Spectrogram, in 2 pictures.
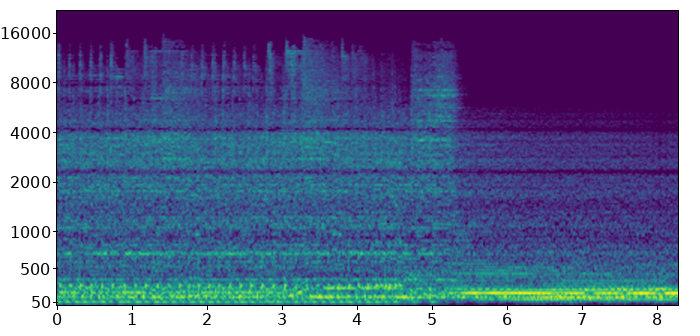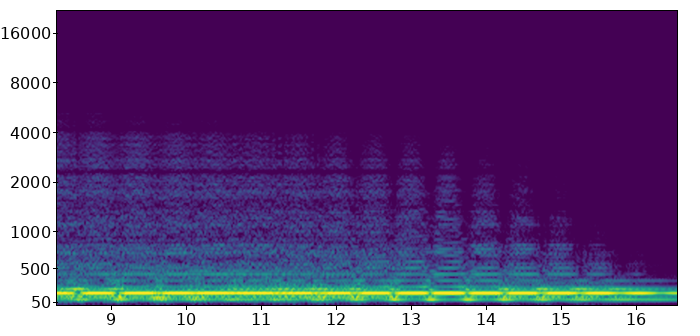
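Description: Distorted heavy metal: the full band with drums and cymbals plays until about five seconds in, then the drums stop and a single low distorted guitar chord is left ringing, pulsing slightly, as the song's closing chord.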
